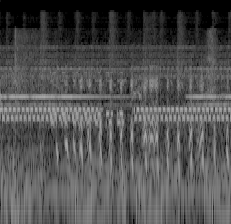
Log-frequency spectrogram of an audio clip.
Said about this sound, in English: Is that the fart phone? Yeah. Was that the fart phone? That was the fart phone. I want to hear that again. It's the fart phone. Oh, God. Oh, my God, the fart phone.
